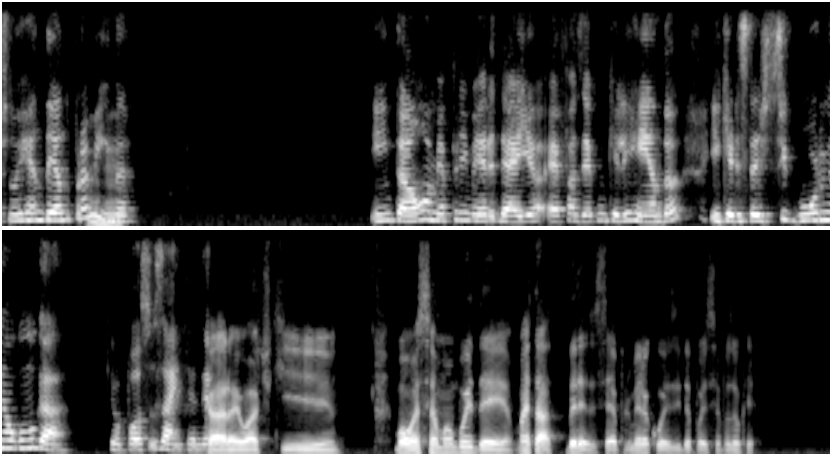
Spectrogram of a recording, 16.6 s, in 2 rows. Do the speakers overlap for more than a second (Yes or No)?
No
